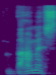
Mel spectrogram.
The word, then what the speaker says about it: Bemis: Okay, short A sound. Bemis doesn't rhyme with famous. Okay, it's Bamis then.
